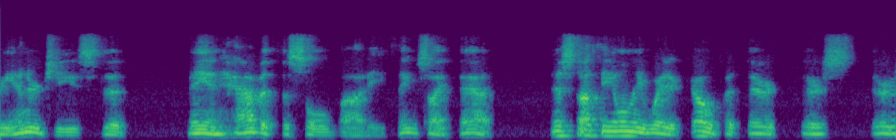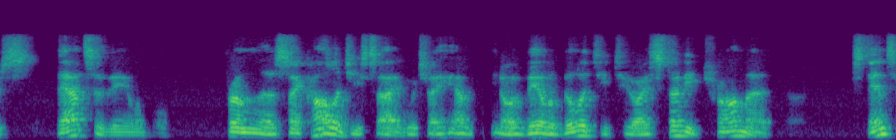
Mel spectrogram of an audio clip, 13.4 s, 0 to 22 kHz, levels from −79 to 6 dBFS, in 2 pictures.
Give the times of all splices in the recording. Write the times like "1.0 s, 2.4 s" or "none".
7.0 s, 10.3 s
